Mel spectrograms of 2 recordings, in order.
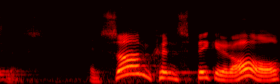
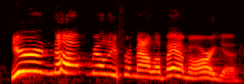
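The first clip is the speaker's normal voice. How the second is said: loud, high teasing challenge; mock disbelief; 6 semitones higher, 8 dB louder than usual. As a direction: call him out loudly, starting high. Voicing the class's teasing disbelief.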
